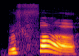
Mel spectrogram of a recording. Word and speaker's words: refer: Refer, not refer. That's a common mistake that you hear very often. So it's not refer, it's refer. The last syllable or the second syllable is stressed.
